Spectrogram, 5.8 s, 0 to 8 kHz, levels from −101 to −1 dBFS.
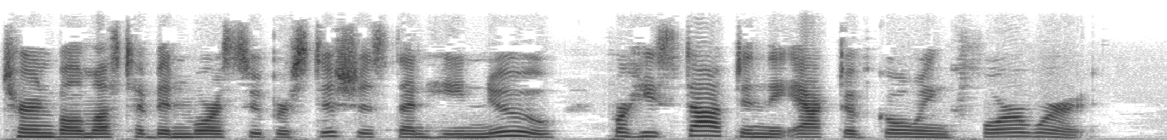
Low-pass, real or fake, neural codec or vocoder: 7.2 kHz; real; none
